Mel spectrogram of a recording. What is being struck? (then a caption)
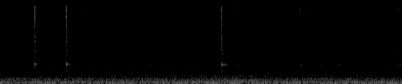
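Unopened aluminium soda can. A fingernail taps the printed side of an unopened red aluminium orange soda can held in the hand. A few sparse, quiet, sharp ticks each carry a brief metallic ping near 950 Hz with a bright click on top. A steady low rumble sits underneath throughout.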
